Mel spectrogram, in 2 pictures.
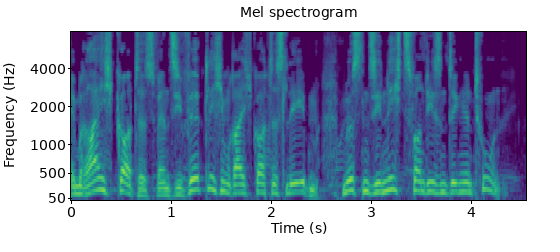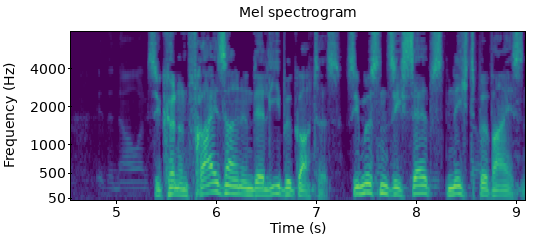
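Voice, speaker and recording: Using very wide pitch swings, a man with a fairly high pitch speaks in a warm tone. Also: moderate pace. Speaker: preacher. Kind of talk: sermon, preacher in full flow, direct address to the congregation. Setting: church with congregation, televised service. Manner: emphatic, rhythmic, driving repetition of "Sie müssen nicht..."; warm, earnest, pastoral.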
